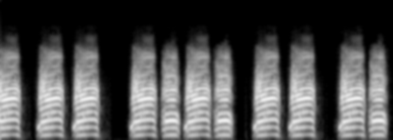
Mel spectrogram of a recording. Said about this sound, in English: Peaches alleging that her husband kept an African goose, which honked constantly, in the bedroom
